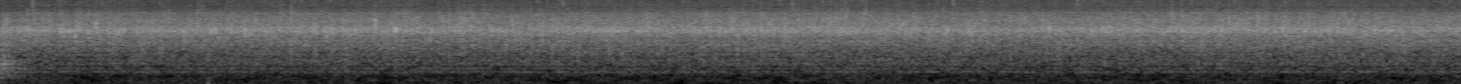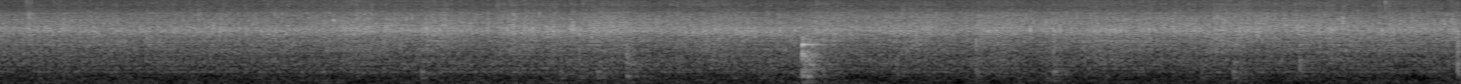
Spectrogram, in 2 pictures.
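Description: Chicken pieces frying in oil in a kadai, a steady sizzling hiss, with a spatula stirring through them near the end. One brief sharp knock about eleven seconds in.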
